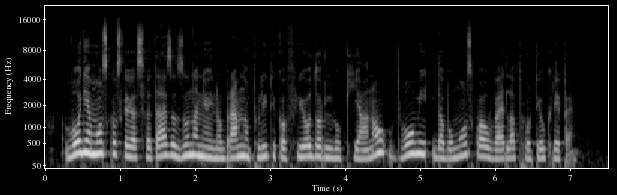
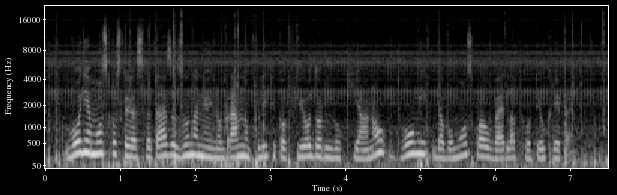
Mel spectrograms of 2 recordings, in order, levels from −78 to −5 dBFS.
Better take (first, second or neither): first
